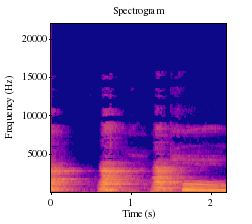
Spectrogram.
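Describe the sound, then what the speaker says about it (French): Dogs barking close by at home: two loud, harsh bark bursts, then a drawn-out, falling whine-like howl. "J'ai mes chiens qui n'arrêtent pas d'aboyer"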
